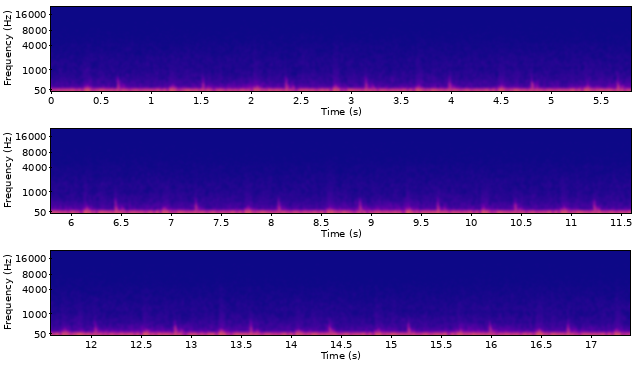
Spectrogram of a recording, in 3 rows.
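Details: Own heartbeat recorded at length while staying still and relaxed: steady, soft low thumps at about 76 beats a minute under a constant hiss; normal resting heartbeat.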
